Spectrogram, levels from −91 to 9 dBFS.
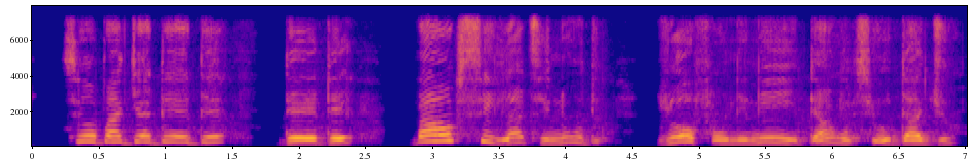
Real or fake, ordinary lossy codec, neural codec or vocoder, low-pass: fake; none; codec, 16 kHz in and 24 kHz out, 2.2 kbps, FireRedTTS-2 codec; 7.2 kHz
